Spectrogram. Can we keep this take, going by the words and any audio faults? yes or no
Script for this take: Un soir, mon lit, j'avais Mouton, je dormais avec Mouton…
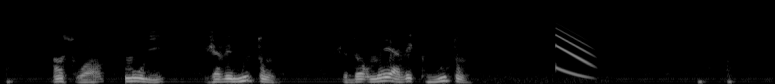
no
